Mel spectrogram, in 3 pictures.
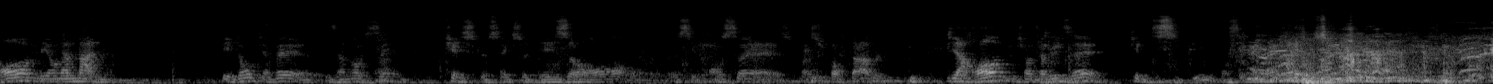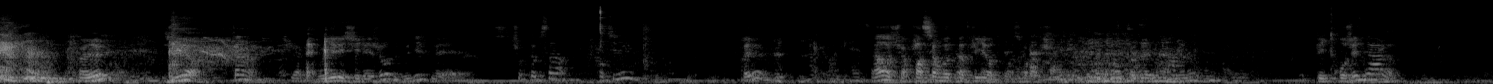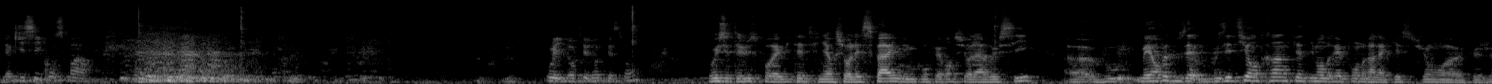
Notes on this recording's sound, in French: Désolé pour la mauvaise qualité sonore, la carte de mémoire du micro qui devait assurer la qualité s'est vite retrouvée saturée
